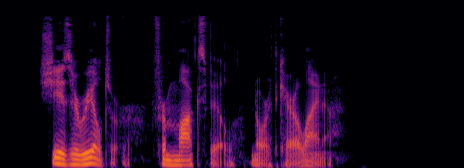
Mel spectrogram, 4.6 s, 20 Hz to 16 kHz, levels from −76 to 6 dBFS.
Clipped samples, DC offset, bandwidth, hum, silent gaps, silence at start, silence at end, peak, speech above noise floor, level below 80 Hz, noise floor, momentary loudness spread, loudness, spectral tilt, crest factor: under 0.1%; under 0.1%; 11.5 kHz; none; none; 0.4 s; 1.35 s; -8 dBFS; 56 dB; -48 dBFS; -81 dBFS; 19 LU; -26 LUFS; -6.5 dB/octave; 20 dB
